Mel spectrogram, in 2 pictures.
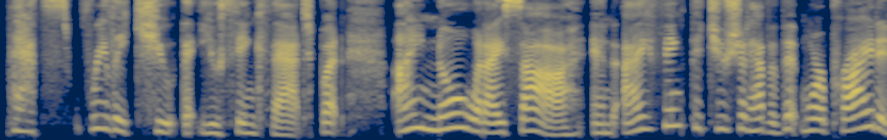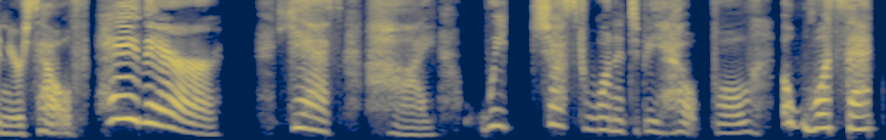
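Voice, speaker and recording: A woman's voice: a little high, no echo. Prim nosy game lady, super swoopy and dramatic, gets huffy and condescending, dry close sound. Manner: theatrical, gushing, indignant, condescending. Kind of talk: animated video game character acting.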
